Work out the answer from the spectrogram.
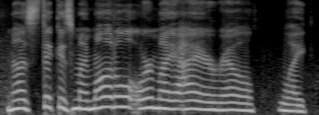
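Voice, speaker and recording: During a card reading on her live stream, a young woman chats casually, rambling and joking with fillers and brief laughter. She talks at a normal speed in a fairly high voice with a dark tone.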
